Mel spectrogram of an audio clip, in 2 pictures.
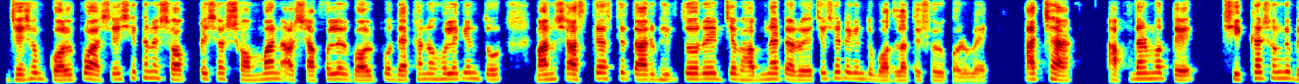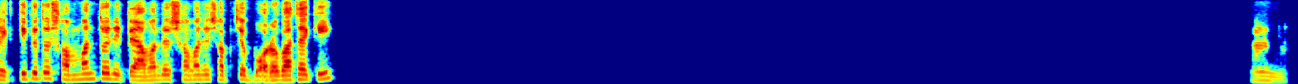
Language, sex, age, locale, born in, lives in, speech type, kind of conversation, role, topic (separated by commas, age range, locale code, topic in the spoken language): Bengali, male, 20-24, bn-BD, Bangladesh, Bangladesh, read, expert-assistant, expert, বিভিন্ন পেশার গুরুত্ব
